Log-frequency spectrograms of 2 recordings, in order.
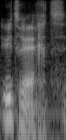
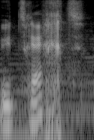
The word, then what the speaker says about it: Utrecht: Dutch or Belgian, because the G sound from Utrecht, that's something that most nationalities, most languages don't have. It's very hard to pronounce, and it is also present in my own name.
